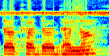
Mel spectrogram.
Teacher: दंत से त वर्ग आता है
